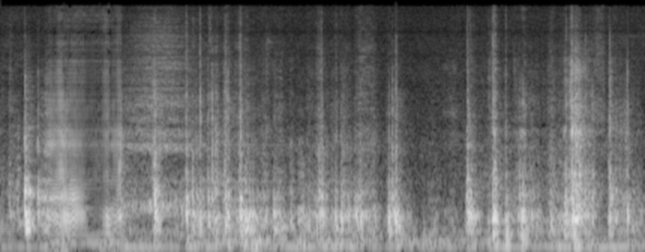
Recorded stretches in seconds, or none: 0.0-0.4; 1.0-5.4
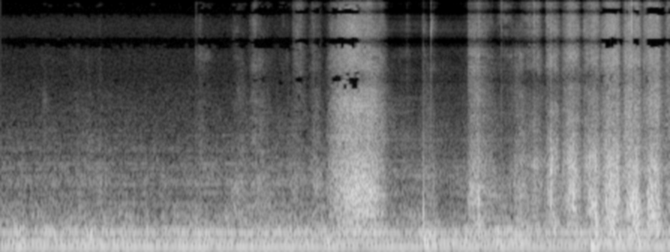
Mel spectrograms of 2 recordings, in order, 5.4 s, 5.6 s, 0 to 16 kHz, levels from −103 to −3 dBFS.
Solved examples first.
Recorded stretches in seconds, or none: 0.0-3.0; 5.0-5.6

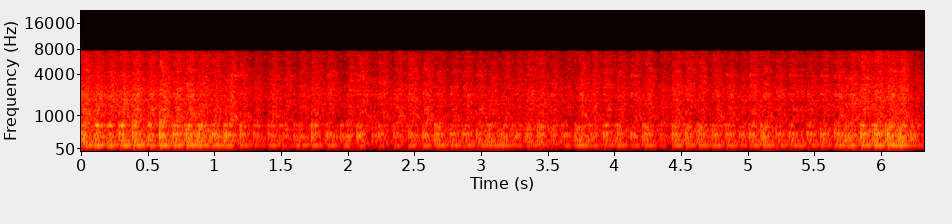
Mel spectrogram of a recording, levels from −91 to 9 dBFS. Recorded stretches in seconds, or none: 0.0-6.3

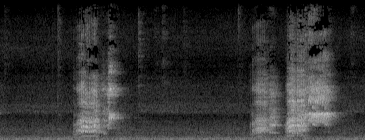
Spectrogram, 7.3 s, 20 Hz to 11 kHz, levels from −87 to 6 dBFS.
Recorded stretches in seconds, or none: 0.0-7.3

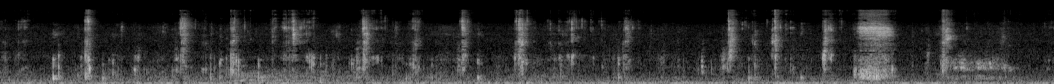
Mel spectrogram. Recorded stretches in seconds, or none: 6.9-8.8

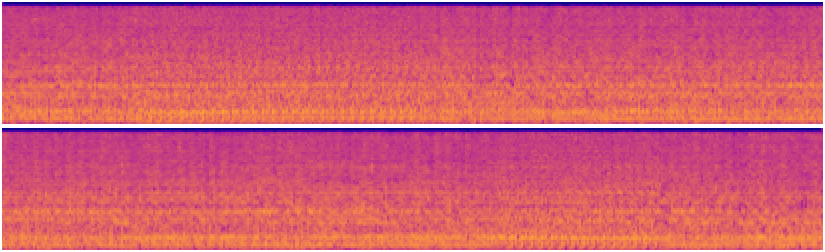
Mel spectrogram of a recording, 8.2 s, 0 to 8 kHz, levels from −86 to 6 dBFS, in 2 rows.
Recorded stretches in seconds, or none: 0.7-2.1; 6.6-7.4

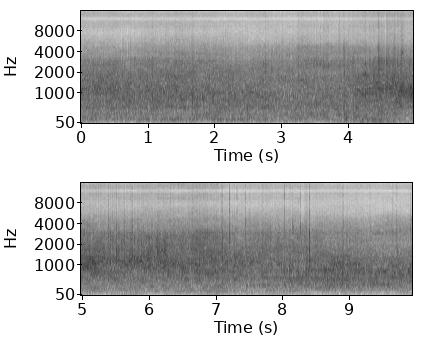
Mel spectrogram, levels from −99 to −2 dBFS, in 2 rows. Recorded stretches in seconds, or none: 0.5-1.7

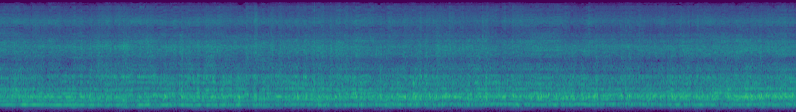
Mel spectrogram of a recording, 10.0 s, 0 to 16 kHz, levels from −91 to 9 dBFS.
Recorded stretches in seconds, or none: 8.0-8.8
